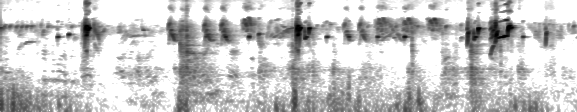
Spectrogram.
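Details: European goldfinch hen seeking a male for mating, repeating high metallic chirps and twitters in loose series, with louder sharp bursts at intervals and a faint low background.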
